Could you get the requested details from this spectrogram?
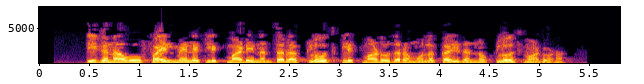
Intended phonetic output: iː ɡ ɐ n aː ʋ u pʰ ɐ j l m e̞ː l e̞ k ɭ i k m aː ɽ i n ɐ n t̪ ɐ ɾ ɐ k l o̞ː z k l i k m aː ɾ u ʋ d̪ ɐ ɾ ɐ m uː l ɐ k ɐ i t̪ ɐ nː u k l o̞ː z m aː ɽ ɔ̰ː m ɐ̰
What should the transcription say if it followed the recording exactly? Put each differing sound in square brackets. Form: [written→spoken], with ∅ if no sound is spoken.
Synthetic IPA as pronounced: iː ɡ ɐ n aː ʋ u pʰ ɐ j l m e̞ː l e̞ k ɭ i k m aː ɽ i n ɐ n t̪ ɐ ɾ ɐ k l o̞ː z k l i k m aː [ɾ→ɽ] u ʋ d̪ ɐ ɾ ɐ m uː l ɐ k ɐ i [t̪→d̪] ɐ nː u k l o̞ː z m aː ɽ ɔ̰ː [m→ɳ] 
